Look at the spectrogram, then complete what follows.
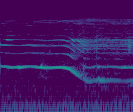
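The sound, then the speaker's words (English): A person imitates a whale call, holding a long, steady hum that slides down into a lower, drawn-out moan. The single call is moderately loud, with no talking. “Whale sound. Is that good?”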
